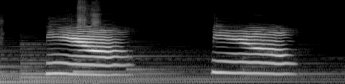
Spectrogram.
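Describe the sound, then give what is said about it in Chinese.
The cat Weiwei from the children's story Hello, Night Spirit (你好，夜精灵) meows twice, seemingly asking to go out: two drawn-out, high-pitched mews separated by a short pause, the first slightly longer and rising then falling, over a faint low hum. “喵喵，微微似乎在问：“出去吗？”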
